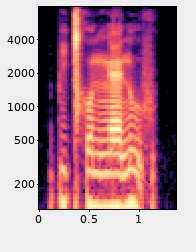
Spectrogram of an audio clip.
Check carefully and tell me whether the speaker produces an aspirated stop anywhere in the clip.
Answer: yes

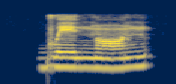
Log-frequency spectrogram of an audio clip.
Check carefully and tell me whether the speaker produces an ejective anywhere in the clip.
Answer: no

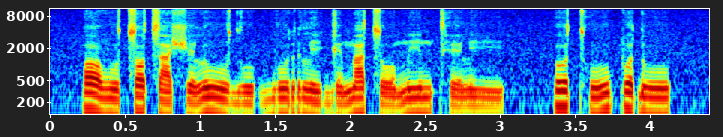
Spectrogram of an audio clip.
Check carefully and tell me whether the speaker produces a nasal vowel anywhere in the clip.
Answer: no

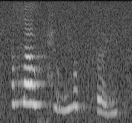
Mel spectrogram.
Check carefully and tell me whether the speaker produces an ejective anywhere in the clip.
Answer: no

